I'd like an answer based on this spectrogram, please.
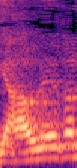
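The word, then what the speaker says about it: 야훼: 우리가 여호와라고 부르는 그 여호와는 사실은 아 원어로 그 원인 그 발음은 소리는 야외입니다. 여러분이 아시다시피 근데 그 야외가 너무 거룩한 이름이기 때문에 우리 한국 사람들하고 비슷해요.은 이름을 함부로 이렇게 부르지 못하잖아요.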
